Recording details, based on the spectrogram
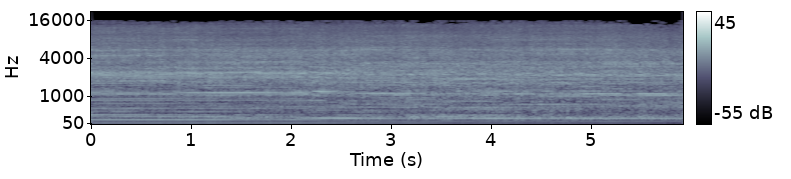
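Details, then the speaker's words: Vintage Flymo hover mower after reassembly, carburetor believed out of adjustment, kill wire not working: buzzy two-stroke running steadily but slow and lazy; low rpm running before speed is raised, cause unconfirmed. "well kill wire don't work well we got it running i'm going to boost up the rpm a little bit and i'm going to fix that kill switch"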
